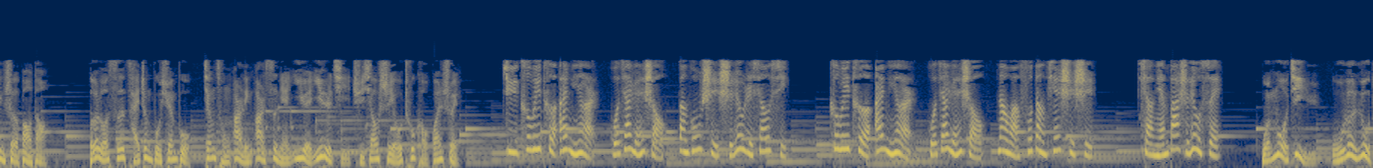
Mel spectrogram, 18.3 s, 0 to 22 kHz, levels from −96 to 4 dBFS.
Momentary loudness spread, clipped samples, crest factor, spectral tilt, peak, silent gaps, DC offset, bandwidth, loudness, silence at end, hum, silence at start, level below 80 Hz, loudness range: 11 LU; under 0.1%; 12 dB; -5 dB/octave; -6 dBFS; none; under 0.1%; 6.2 kHz; -18 LUFS; 0 s; none; 0 s; -42 dBFS; 3 LU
